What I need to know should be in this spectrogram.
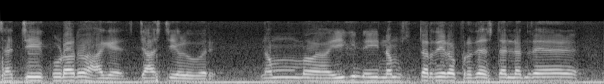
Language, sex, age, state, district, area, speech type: Kannada, male, 30-45, Karnataka, Koppal, rural, spontaneous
